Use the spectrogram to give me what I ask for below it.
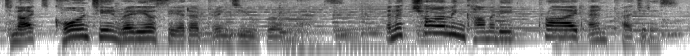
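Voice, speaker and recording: A man's voice: fairly high pitch, wildly swooping pitch, a little slow. A man announcing a radio drama in a grand, dramatic 1940s style. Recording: prominent music behind the voice.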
